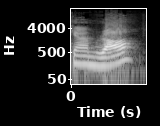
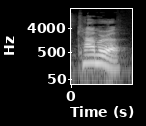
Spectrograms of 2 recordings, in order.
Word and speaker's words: camera: and like we said the schwa si am er a camera it's not camera it's not right at the end it's camera see the the schwa is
